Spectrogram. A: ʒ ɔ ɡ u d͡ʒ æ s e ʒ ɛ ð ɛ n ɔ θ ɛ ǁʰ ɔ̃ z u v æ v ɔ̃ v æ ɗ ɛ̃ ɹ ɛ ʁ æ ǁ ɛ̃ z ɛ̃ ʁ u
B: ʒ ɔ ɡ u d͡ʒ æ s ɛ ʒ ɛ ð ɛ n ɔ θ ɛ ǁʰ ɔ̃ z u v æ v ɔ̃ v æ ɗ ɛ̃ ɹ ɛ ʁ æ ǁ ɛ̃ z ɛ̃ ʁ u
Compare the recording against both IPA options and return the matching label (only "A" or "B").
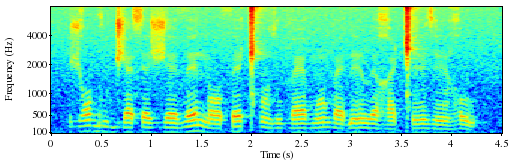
B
